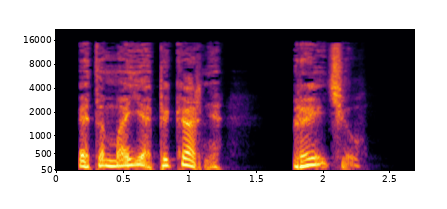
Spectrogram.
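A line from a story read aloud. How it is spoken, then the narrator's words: Near whisper. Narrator (Russian): почти шепотом повторил он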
